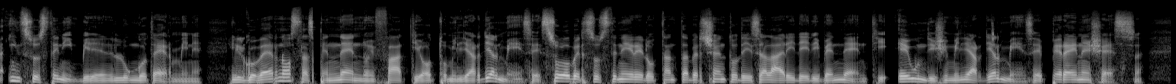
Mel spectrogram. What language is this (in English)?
Italian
